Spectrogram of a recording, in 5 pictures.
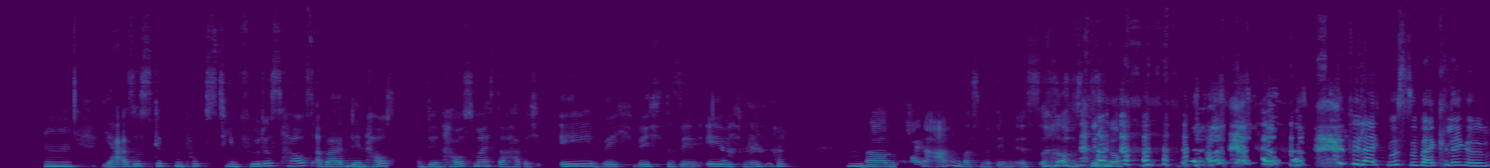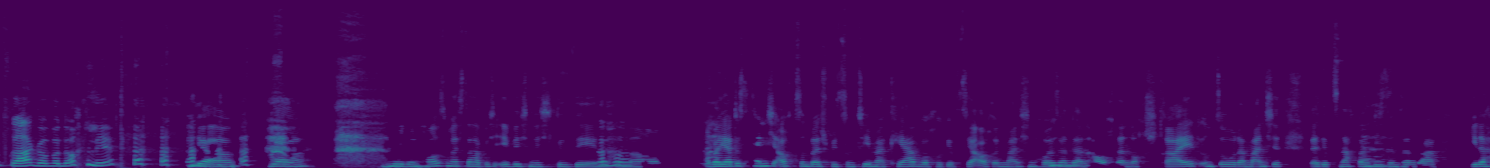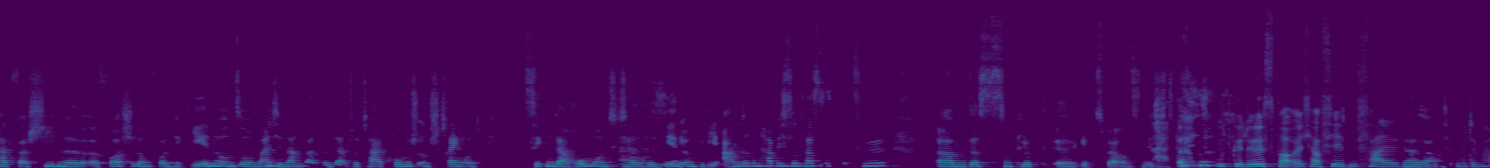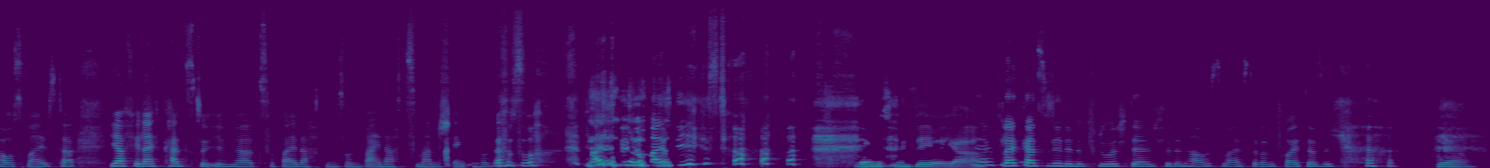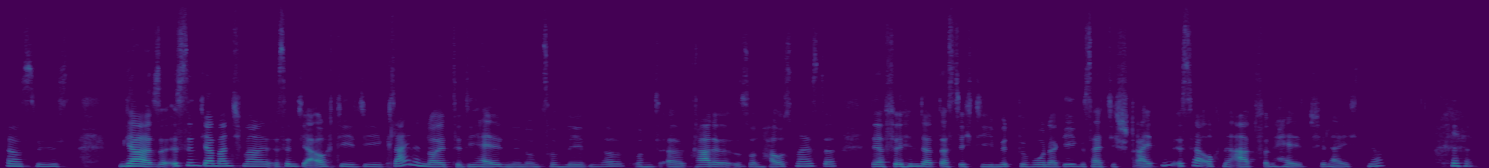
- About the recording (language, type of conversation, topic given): German, podcast, Wie kann man das Vertrauen in der Nachbarschaft stärken?
- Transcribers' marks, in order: stressed: "ewig"; chuckle; laugh; laughing while speaking: "ob's den noch gibt"; laugh; laugh; chuckle; unintelligible speech; laugh; laughing while speaking: "so, falls du ihn noch mal siehst"; laugh; chuckle; chuckle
